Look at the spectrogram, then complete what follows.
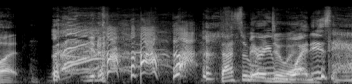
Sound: Trixie chuckles

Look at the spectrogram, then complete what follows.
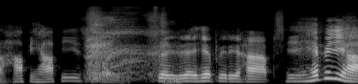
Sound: laughs

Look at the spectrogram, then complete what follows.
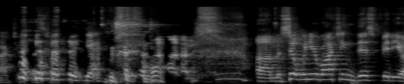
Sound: laughs

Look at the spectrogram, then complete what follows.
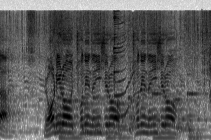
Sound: Changsha dialect comes out

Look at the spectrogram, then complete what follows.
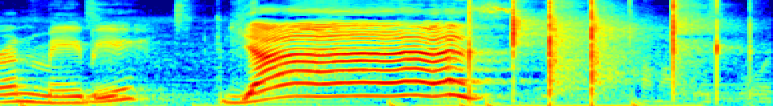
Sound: claps

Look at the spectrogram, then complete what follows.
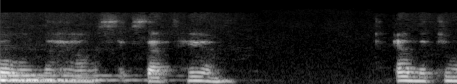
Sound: sad lyrical humming

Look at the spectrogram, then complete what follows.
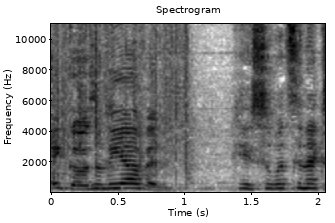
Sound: paper bag scrunching

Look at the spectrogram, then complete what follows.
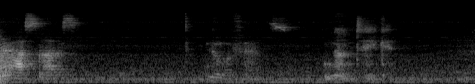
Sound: TV show running

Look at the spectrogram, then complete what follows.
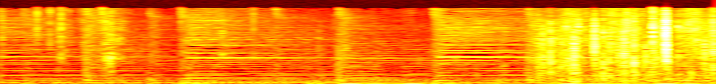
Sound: upbeat guitar music; snaps

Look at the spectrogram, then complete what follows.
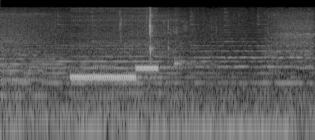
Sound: door Chime

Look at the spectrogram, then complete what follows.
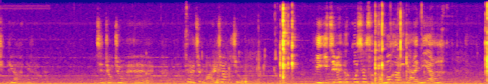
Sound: eating

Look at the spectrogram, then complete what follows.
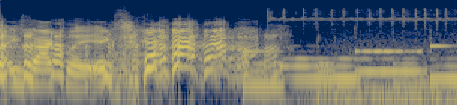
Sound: laughter

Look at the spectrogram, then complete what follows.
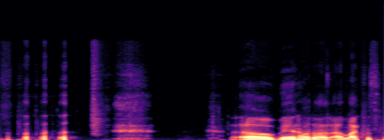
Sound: laughs

